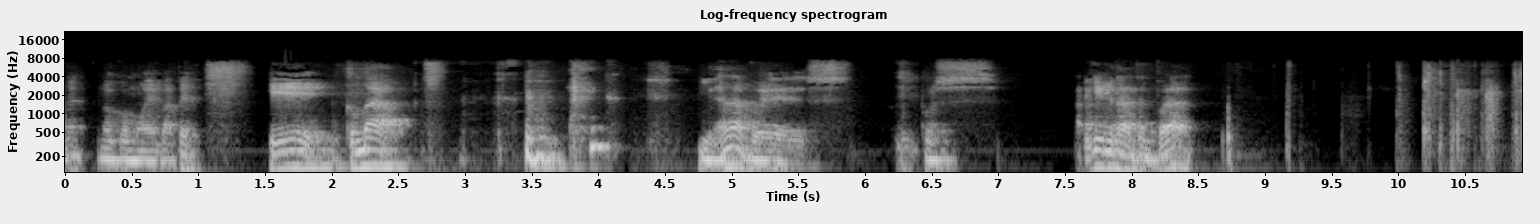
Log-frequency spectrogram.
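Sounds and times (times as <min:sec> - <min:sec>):
speech: 0:00.3 - 0:07.0, 0:07.6 - 0:08.8
laughter: 0:02.1 - 0:05.5
applause: 0:10.0 - 0:10.9.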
